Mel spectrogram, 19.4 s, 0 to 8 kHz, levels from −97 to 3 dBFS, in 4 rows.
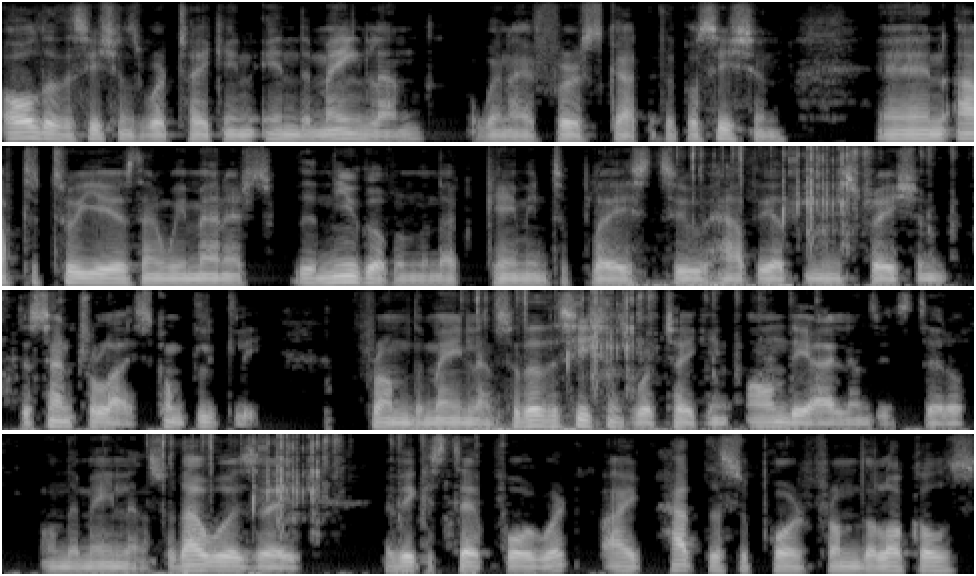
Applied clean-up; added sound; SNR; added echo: classical method spectral subtraction.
